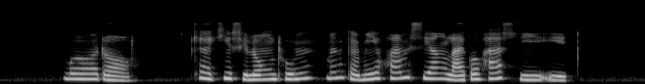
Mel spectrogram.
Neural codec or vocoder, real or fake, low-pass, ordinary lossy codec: codec, 24 kHz, 1.2 kbps, DualCodec; fake; 7.2 kHz; none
